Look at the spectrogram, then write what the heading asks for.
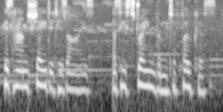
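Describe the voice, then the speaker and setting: Audiobook narrator over clear background music. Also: medium pitch, steady tone, measured pace. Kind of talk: scripted story narration.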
